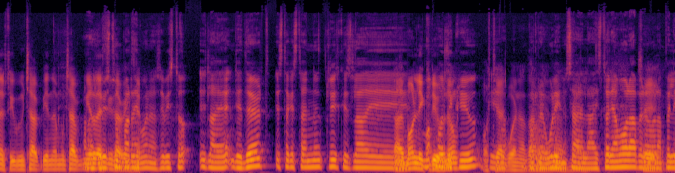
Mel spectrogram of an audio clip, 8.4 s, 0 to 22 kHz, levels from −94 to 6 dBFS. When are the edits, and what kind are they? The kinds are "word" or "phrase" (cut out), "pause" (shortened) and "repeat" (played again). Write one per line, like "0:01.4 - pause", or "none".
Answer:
0:01.7 - word
0:06.3 - phrase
